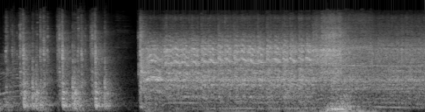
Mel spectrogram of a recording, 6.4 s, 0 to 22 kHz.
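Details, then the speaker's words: 1968 Chrysler Newport 383 big block, newly swapped to an Edelbrock 750 four-barrel carb on a Weiand intake, electric choke not hooked up, cold weather. It cranks two seconds, catches, then runs rough and unsteady with throttle blips. Cold start without choke. "boy want some choke I don't have that electric Coke hooked up let warm up"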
